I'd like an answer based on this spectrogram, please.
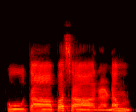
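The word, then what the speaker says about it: bhutapasaranam: Now here bhu is mahaprana, bhu ta, it is 2 units, so it is called dirgha.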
